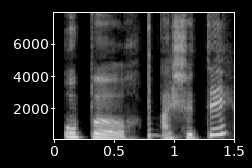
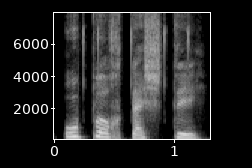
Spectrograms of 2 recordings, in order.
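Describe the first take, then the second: First: The words are said without a linking sound. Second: An extra linking sound joins the words. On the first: The speaker calls it right. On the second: The speaker calls it wrong. "On ne dit pas"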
